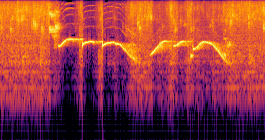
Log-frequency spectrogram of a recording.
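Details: A cockatiel taking a shower gives clear, sliding whistles that rise and fall, over the steady hiss of running water.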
